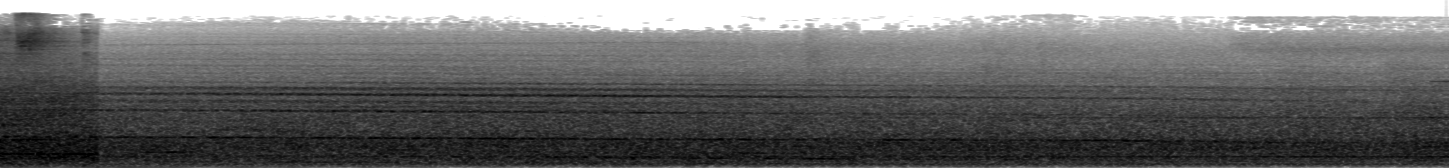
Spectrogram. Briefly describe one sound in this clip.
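An electric locomotive whines as it hauls passenger coaches past.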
